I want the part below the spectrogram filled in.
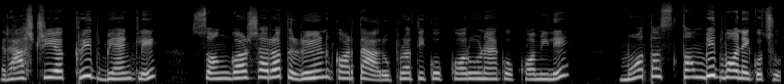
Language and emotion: Nepali, disgusted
